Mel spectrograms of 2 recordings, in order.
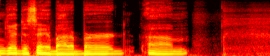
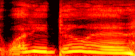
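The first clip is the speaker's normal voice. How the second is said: groggy son; 7 semitones higher, 7 dB quieter, slower than usual. Retold or imitated. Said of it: "he's like".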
